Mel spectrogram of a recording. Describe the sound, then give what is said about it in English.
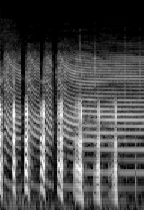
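A rap-style air horn sound drop played from a phone: about eight rapid, blaring horn blasts in a stuttering rhythm, each with a slight downward bend, the final ones trailing into a fading sustained tone. “I have the rap air horn on my phone.”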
